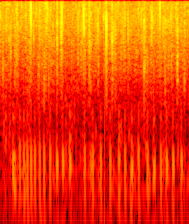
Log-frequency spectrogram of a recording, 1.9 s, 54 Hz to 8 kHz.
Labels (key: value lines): label: biophony
recorder: SoundTrap 300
